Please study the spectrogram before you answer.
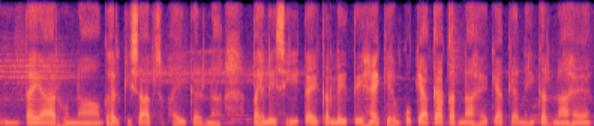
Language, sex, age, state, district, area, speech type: Hindi, female, 30-45, Uttar Pradesh, Mirzapur, rural, spontaneous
